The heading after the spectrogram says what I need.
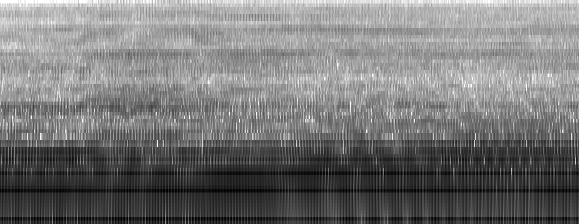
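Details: Royal Enfield Himalayan with dead battery, jump-started from an old Bullet: single-cylinder settles into steady, even idle with smooth low thump, no misfires or knocks; battery issue recurs. Normal idle.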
